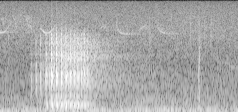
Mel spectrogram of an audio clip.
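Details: A great spotted woodpecker in a small forest in early spring drums one quick, even roll of about a dozen sharp knocks in under a second, drumming to attract a mate and mark territory. Faint thin bird calls and a single click follow.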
